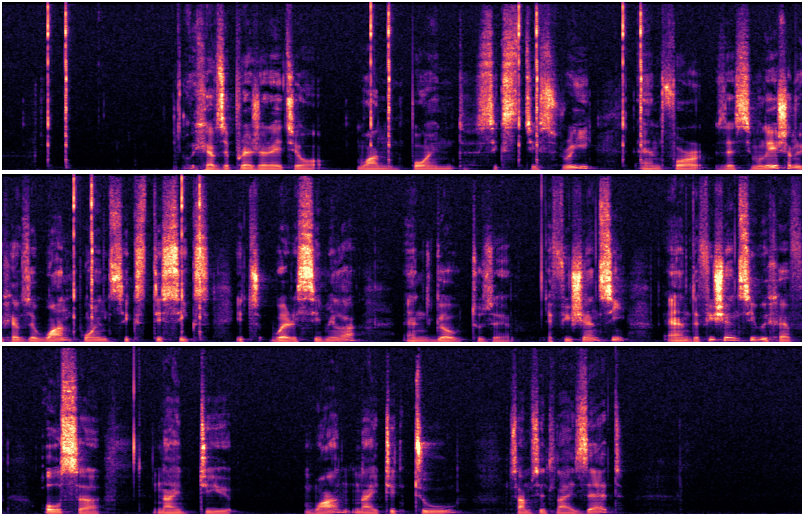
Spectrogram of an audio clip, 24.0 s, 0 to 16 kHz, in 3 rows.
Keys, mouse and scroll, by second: 10.4 scroll down 1, 12.3 scroll up 1, 22.4 scroll up 1, 23.0 scroll down 1.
